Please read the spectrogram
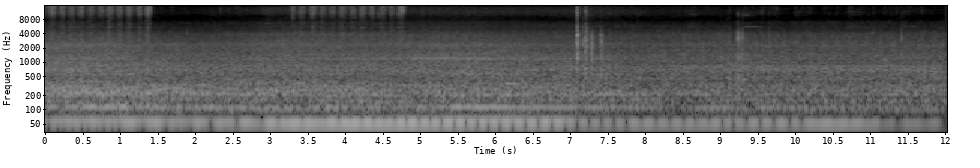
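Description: Steady low droning background noise with a strong hum, swelling a few seconds in and easing off again, with a couple of faint clicks about seven and nine seconds in.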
